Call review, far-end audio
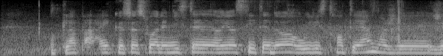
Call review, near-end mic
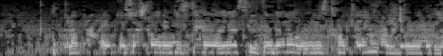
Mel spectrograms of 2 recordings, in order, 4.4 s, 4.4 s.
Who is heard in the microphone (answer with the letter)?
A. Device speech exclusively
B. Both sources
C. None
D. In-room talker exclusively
A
